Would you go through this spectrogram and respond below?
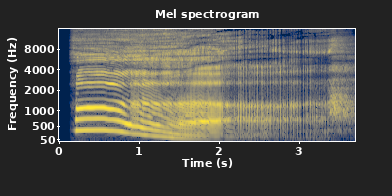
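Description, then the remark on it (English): A single voice doing a vocal exercise slides downward in a yawning sigh from the top of its comfortable range, its pitch sinking steadily to the bottom of the chest voice until it breaks into a low, crackling vocal fry that rattles on for a couple of seconds. “To do this exercise, simply start at the top of your most comfortable range and just yawn. Now bring that yawn down to the bottom of your chest voice until you drift into a vocal fry like this.”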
